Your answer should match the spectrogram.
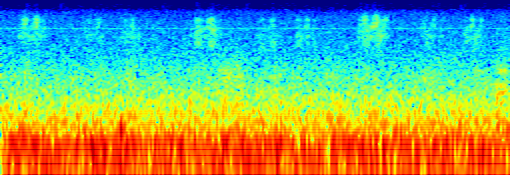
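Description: A pen scratches steadily across paper while someone sketches four small oxygen molecules for a chemistry lesson, a soft continuous scribbling with short strokes, close and quiet over a low background hum.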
